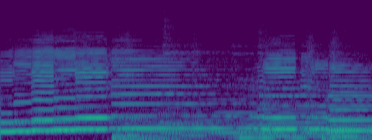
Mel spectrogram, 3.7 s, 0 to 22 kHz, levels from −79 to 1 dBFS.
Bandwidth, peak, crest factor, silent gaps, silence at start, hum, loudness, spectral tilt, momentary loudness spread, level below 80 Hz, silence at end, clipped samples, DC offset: 15 kHz; -24 dBFS; 12 dB; none; 0 s; none; -37 LUFS; -5.5 dB/octave; 9 LU; -54 dBFS; 0 s; under 0.1%; under 0.1%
